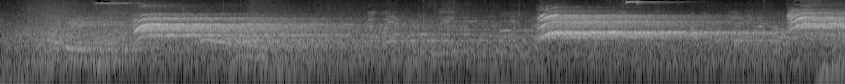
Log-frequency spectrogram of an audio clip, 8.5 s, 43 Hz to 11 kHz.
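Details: Belugas Nana and Niko in training at Port of Nagoya Public Aquarium, 7 October 2018, give long steady harmonic tones. One lasts about four seconds and a second about two, both with abrupt starts, then a third begins. A shrill high whistle sounds between them.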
